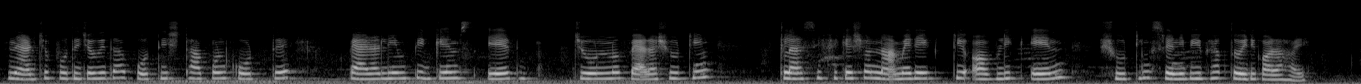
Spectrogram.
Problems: background sounds at intervals, continuous background conversations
